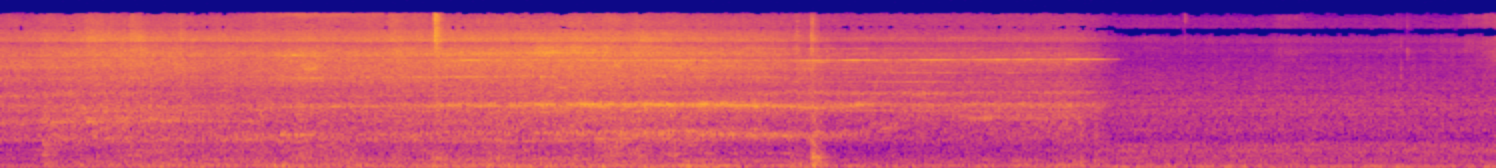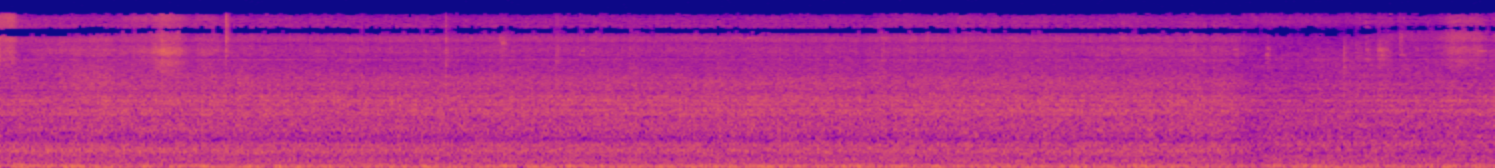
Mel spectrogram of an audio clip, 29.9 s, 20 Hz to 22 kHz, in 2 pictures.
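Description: Passenger train hauled by a Škoda 69Er electric locomotive, heard from on board: steady low rumble of the wheels on the rails. For the first eleven seconds or so a high whine rides over it, with one sharp knock about eight seconds in. Then the upper sound cuts off suddenly, leaving only the rumble.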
